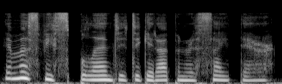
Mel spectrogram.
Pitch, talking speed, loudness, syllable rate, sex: 210 Hz, 210 wpm, -17 LUFS, 5.4 syllables/s, female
